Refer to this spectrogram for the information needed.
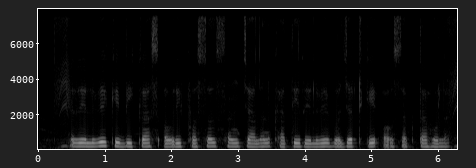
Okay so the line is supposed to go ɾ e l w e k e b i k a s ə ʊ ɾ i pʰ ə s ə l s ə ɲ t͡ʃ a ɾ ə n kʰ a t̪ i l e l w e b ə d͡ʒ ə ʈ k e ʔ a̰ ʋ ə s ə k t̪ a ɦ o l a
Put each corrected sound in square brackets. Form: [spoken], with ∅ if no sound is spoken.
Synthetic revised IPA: ɾ e l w e k e b i k a s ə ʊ ɾ i pʰ ə s ə l s ə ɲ t͡ʃ a [l] ə n kʰ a t̪ i [ɾ] e l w e b ə d͡ʒ ə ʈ k e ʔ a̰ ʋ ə s ə k t̪ a ɦ o l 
